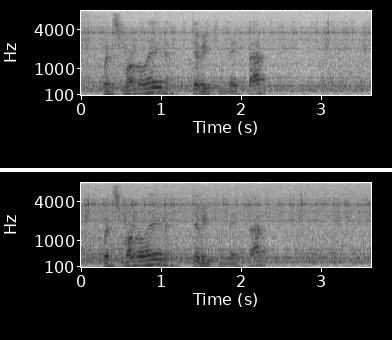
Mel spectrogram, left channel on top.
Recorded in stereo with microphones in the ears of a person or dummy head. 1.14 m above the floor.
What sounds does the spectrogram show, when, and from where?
0.3 s a man speaking: 15° right (ahead or behind), 1.6 m; by 2.3 s 35° left (ahead or behind), 2.0 m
